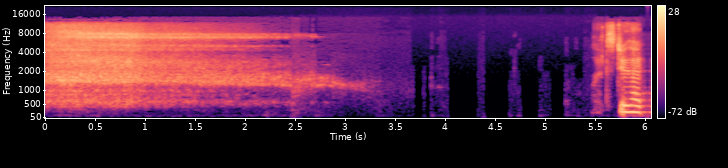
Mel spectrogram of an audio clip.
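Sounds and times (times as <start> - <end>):
deep breath in and out during guided breath work: 0.0 - 3.6.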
